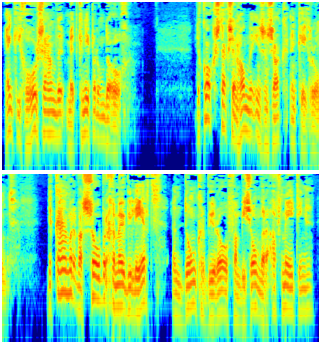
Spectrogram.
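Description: Husky-voiced male audiobook narrator. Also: on the low side, no room sound. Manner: expressive storytelling.

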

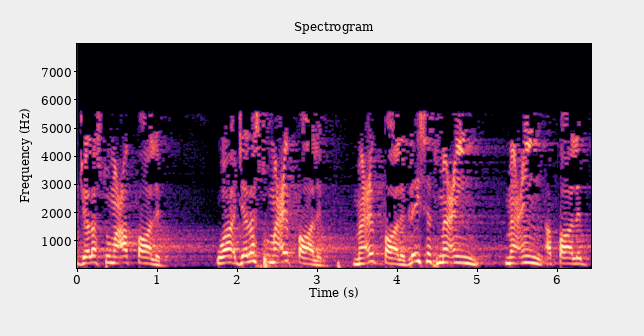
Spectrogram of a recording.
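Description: A man from Yemen gives a classical grammar lesson in a high, light voice. He explains patiently and keeps checking that his students are following. The recording is dull and lo-fi, with long reverb from the hall. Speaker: Islamic scholar teaching grammar.

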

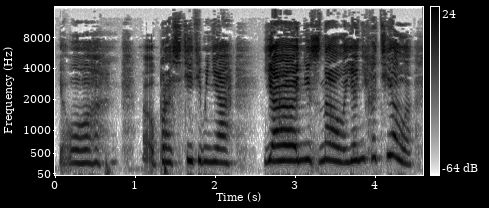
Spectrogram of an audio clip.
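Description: A woman voicing a timid, hysterical spinster who wails and sobs in an audiobook reading. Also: unhurried. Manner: sobbing, shrill wailing.

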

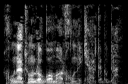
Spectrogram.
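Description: A man's voice: on the low side, dry recording, muffled recording, lightly acted. A man voicing a smug male police chief in a story reading, speaking in a dry, matter-of-fact way.

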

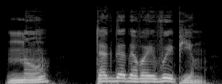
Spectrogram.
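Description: A man voicing a composed, calculating young male officer who speaks in a formal, measured way. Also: medium pitch, animated, dark tone, no room sound, clean studio sound, voice pushed up, natural voice. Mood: calm.

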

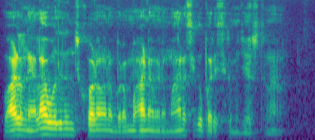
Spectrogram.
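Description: A boastful rich young man from a storybook, chattering in a breezy, careless way, as a man reads him with a low voice. He sounds spoiled and offhand. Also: very fast, a little mellow, natural voice. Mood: flippant.

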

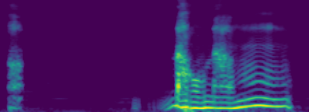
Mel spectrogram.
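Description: A man's voice: on the high side, very slow, no room sound, faint music behind, pitched above the performer's own voice. A man doing a whiny, groaning old lecher. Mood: whining. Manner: moaning, stammering complaints.

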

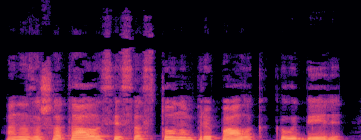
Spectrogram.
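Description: A woman narrating an audiobook in an even, expressive reading style. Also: sits low, quick pace.

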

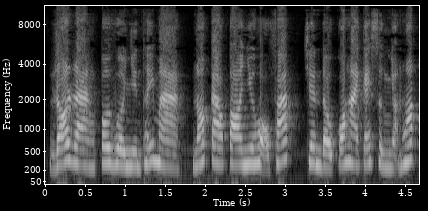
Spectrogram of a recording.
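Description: A woman's voice: high voice, brisk, fairly bright tone, soft background music. Woman voicing a jumpy young handmaid. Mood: alarmed.

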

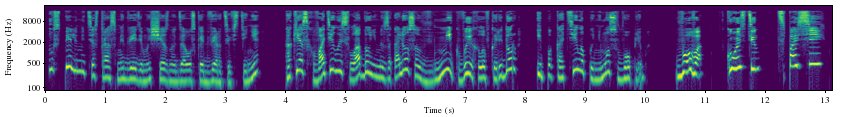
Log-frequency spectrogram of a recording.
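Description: A woman narrates a first-person novel in a brisk, expressive way. Her voice is lively and moves freely up and down, at a mid pitch. The recording is dry and close, with no room sound. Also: dry recording. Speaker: audiobook narrator.

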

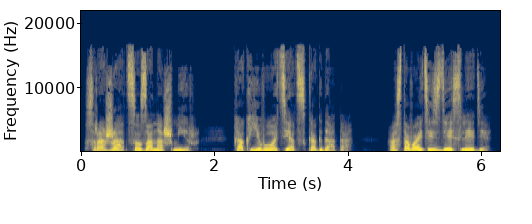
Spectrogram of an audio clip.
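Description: A woman voicing a frightened male archmage in an audiobook, speaking slowly and gravely. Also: mid-range voice, no echo, clean studio sound. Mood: grave warning. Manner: slow, drawn-out, grave delivery.

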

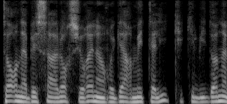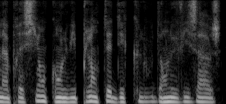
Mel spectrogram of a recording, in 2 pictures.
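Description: A man narrating a novel as an audiobook in a measured, even reading. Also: mid-range voice, dry recording, studio quality.

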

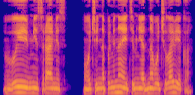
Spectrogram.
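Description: A cool, mocking young prince from a fantasy audiobook, voiced by a woman. He speaks drily and lightly teases. The voice sits deep and low. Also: fairly even intonation, moderate pace, close to an everyday voice. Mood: cool, wry.

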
